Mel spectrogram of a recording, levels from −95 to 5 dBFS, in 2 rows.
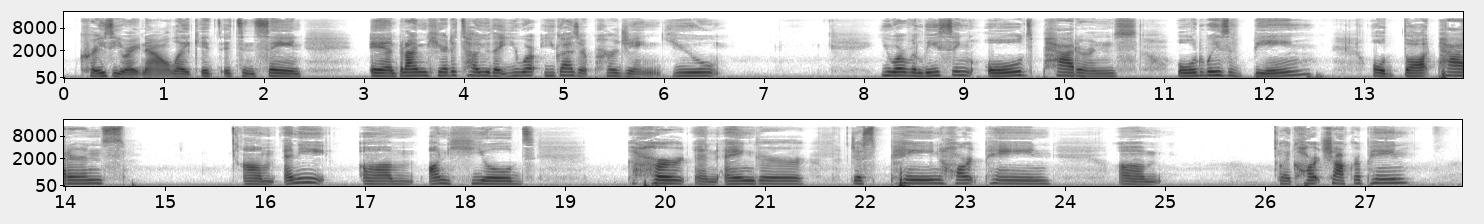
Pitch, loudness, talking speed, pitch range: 170 Hz, -24 LUFS, 105 wpm, 120-195 Hz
